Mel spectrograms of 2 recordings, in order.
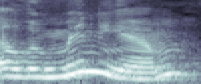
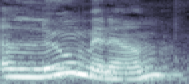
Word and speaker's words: aluminium: Another pronunciation difference is, are you saying this word as aluminium or aluminum? So if you're saying aluminium, that's British English. However, if you're saying aluminum, that's American English.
